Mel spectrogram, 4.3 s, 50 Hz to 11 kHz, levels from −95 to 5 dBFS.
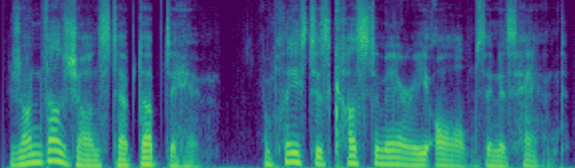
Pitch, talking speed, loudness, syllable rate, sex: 120 Hz, 195 wpm, -17 LUFS, 5.4 syllables/s, male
